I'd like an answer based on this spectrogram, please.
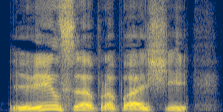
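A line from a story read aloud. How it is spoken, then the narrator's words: Cheerful. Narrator (Russian): весело промолвил Иван Захарыч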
